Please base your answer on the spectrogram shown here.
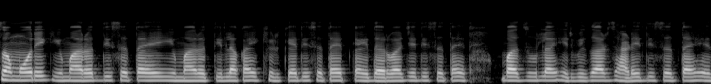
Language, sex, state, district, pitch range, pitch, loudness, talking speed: Marathi, female, Maharashtra, Sindhudurg, 175-180 Hz, 180 Hz, -20 LUFS, 160 wpm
